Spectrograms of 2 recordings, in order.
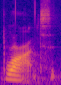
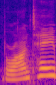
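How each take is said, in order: First: The name is said with one syllable. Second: The name is said with two syllables. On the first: This is how the locals say it. "just like one syllable" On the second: This is how the spelling suggests it is said. "it looks like it should be pronounced Bronte"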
